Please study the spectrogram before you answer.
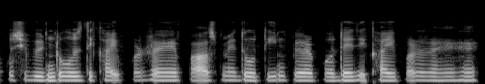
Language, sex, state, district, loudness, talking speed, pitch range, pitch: Hindi, female, Uttar Pradesh, Lalitpur, -20 LUFS, 195 wpm, 180-190 Hz, 185 Hz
